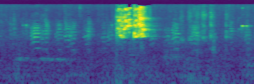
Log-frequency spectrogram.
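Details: Two male canaries fighting each other, kept indoors: a sudden harsh, scratchy burst of high chattering at about two seconds, with softer twittering before and after over a steady low background hum.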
